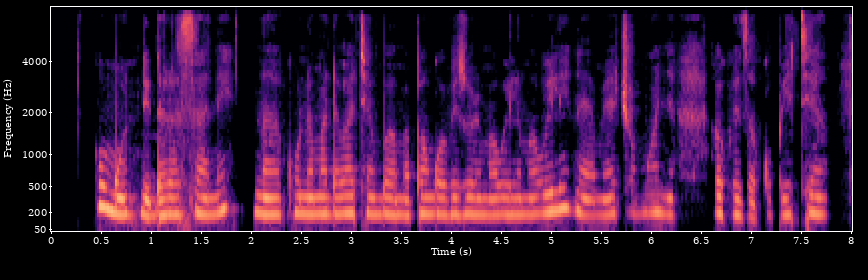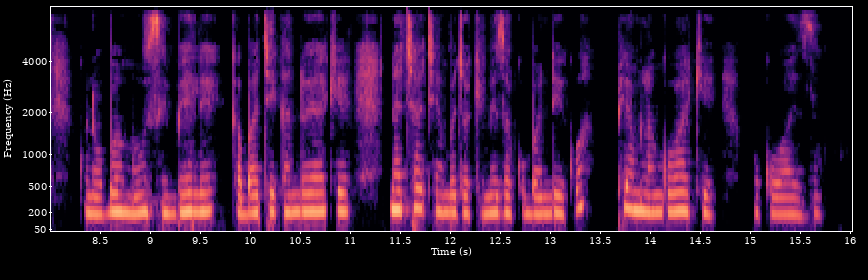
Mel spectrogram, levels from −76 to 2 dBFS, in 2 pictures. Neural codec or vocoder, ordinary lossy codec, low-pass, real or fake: none; AAC, 32 kbps; 7.2 kHz; real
